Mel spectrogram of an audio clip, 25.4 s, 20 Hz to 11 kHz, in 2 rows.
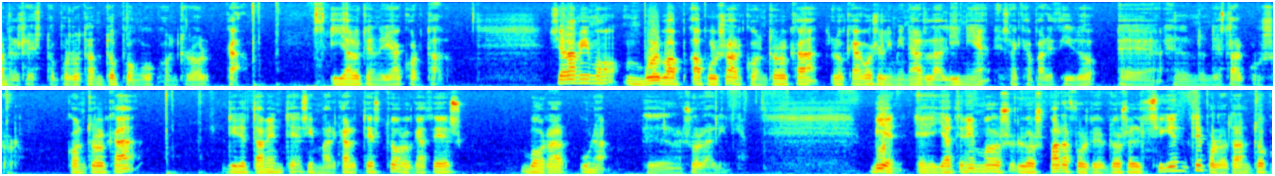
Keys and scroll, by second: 2.5 ctrl+k, 14.3 ctrl+k.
